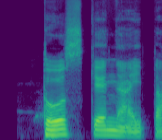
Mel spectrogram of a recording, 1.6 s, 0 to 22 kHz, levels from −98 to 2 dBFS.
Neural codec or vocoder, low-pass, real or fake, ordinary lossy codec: vocoder, 44.1 kHz, 128 mel bands, Pupu-Vocoder; none; fake; none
